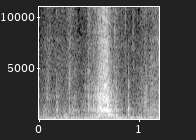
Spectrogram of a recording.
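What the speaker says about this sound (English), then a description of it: "And then the flap also unzips." A single brief zip as the zipper on the flap of a thrifted bag is opened, close and fairly quiet, peaking midway through.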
